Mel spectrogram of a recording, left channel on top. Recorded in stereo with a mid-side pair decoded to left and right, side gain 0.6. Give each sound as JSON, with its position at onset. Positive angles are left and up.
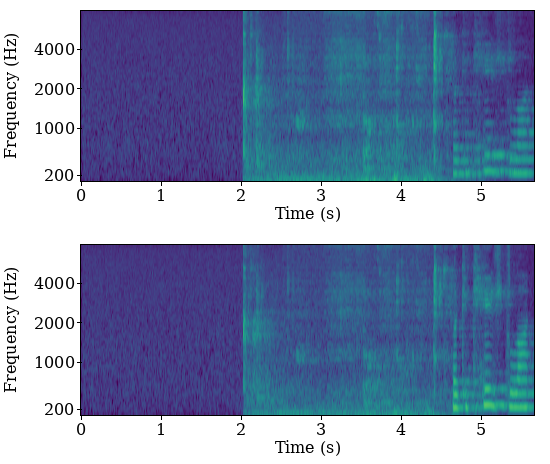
{"t": 2.0, "sound": "chewing", "azimuth_deg": 35, "distance_m": 4.5}
{"t": 4.6, "sound": "a woman speaking", "azimuth_deg": -55, "distance_m": 2.5}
